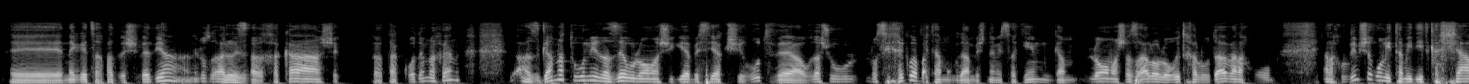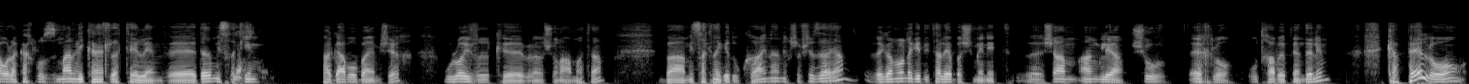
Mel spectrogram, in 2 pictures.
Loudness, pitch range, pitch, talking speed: -21 LUFS, 105-130 Hz, 115 Hz, 155 wpm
